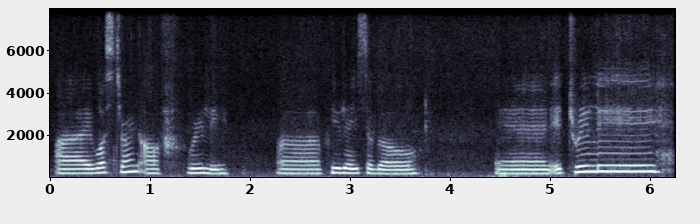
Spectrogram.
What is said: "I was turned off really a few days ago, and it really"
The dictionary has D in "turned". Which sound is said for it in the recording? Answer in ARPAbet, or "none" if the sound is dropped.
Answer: none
